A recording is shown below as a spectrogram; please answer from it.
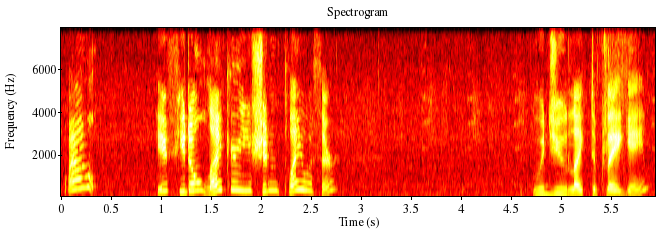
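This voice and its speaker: A woman's voice: high-pitched, very animated, a little slow, slight background noise. A woman playfully musing aloud as she narrates her video game roleplay in character.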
